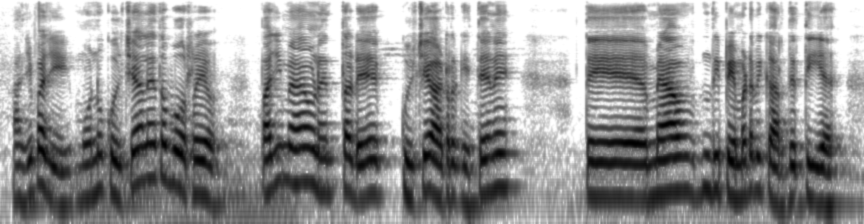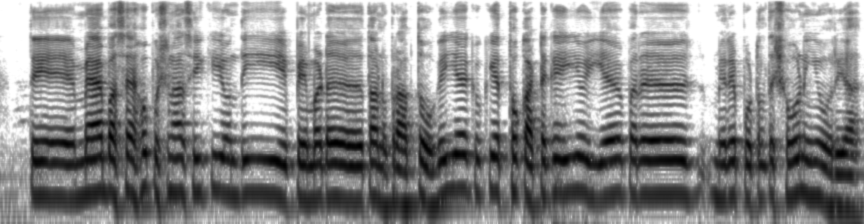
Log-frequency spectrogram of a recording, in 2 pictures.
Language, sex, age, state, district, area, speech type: Punjabi, male, 30-45, Punjab, Amritsar, urban, spontaneous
